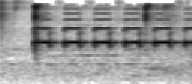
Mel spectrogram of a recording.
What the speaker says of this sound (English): Now I'm going to trigger this alarm using the breach principle.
